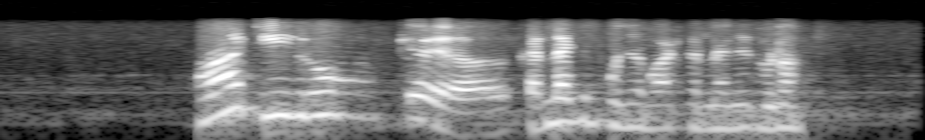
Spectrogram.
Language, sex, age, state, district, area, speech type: Dogri, male, 18-30, Jammu and Kashmir, Udhampur, rural, conversation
